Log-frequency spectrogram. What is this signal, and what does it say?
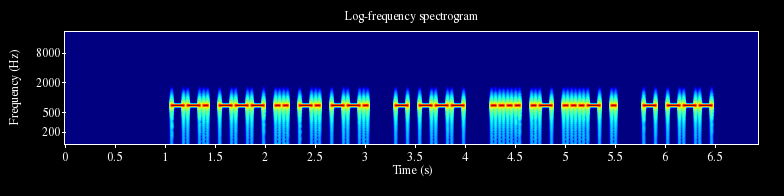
Morse code, heard as a keyed tone, about 28 wpm, 700 Hz. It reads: GOING TO HAVE TO
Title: Sets of 4 Words 30wpm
